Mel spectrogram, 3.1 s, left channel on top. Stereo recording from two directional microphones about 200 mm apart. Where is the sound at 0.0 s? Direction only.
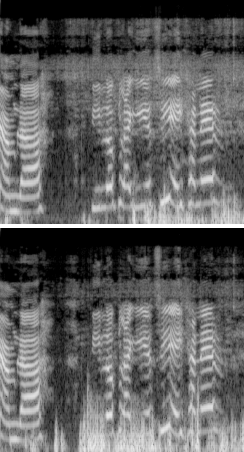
5° right (ahead or behind).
